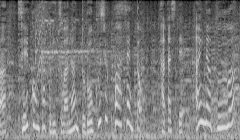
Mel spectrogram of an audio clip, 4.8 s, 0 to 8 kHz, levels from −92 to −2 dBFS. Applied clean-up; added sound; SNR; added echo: none; Engine; 15 dB; none.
